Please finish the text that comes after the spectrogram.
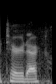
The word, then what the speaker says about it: pterodactyl: can't you hear a pterodactyl go to the bathroom why because the pee is silent I didn't realize and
